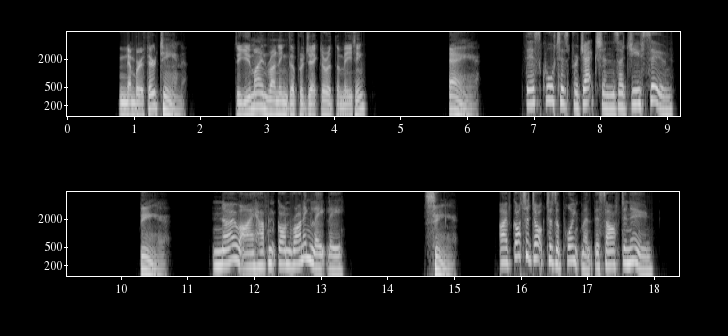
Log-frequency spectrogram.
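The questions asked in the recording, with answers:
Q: Do you mind running the projector at the meeting?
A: C: I've got a doctor's appointment this afternoon.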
